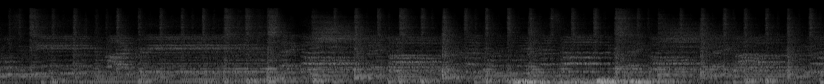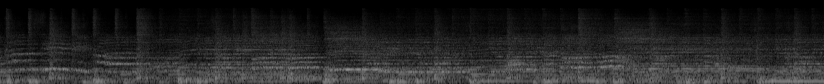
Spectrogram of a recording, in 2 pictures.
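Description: High school choir singing, many voices together.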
